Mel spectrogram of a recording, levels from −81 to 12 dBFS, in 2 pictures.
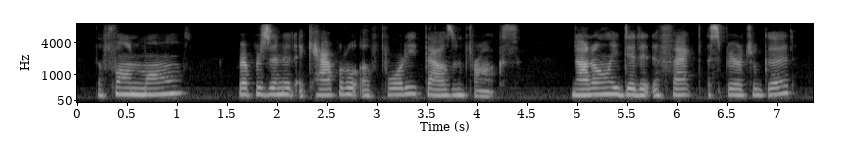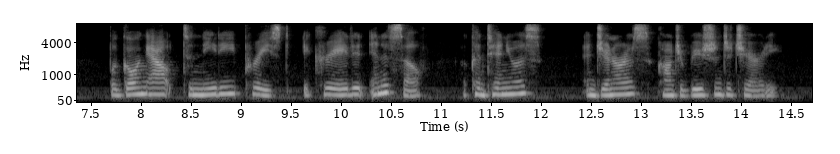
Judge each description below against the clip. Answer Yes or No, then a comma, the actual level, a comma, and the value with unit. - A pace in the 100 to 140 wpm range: Yes, slow, 135 wpm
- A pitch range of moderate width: No, narrow, 2.2 semitones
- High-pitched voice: Yes, high, 195 Hz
